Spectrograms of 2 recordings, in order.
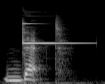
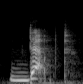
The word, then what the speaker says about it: debt: your head right now like what this word should be pronounced as dept i know sometimes english words don't sound logical at all but english is full of such crazy words so it's debt debt example if you don't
